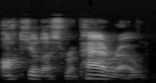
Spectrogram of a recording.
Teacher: with repair the stress is on the second syllable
